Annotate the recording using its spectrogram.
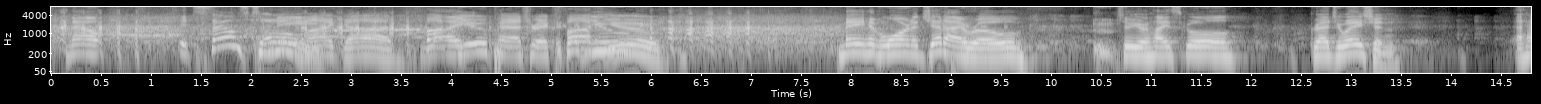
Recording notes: It's the Nerdist live from the Twin Cities!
